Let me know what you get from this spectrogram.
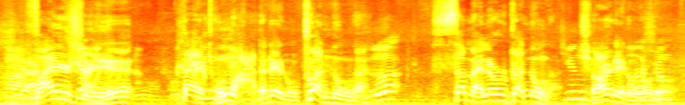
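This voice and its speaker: Noticeable background noise sits behind a man whose fairly high voice swings very widely in pitch at a fairly slow pace. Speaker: retired steam locomotive driver. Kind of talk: oral history interview, reminiscing. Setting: outdoors beside a locomotive.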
